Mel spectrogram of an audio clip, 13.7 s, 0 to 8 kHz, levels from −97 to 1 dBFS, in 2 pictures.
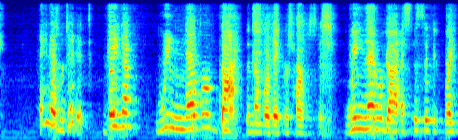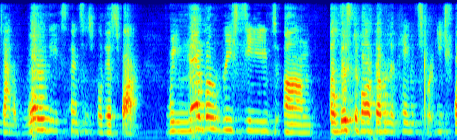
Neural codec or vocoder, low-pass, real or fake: codec, 44.1 kHz, 2.6 kbps, SNAC; 7.2 kHz; fake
